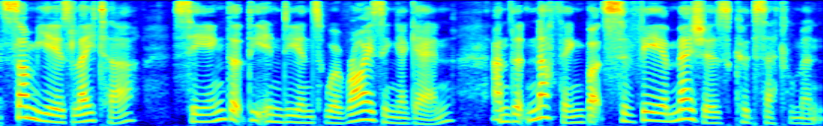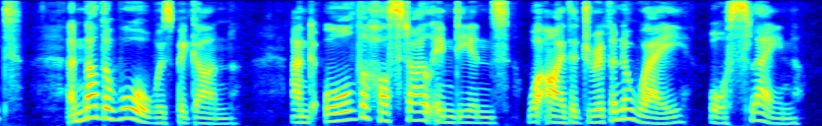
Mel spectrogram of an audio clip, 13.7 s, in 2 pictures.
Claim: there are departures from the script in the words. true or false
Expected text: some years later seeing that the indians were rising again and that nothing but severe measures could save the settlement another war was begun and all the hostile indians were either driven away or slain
true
